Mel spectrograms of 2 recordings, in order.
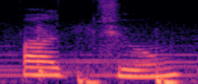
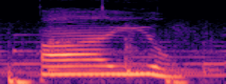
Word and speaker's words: pajung: Contoh kedua, pada ejaan PAJUNG bukan dibaca pajung, tapi dibaca payung.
